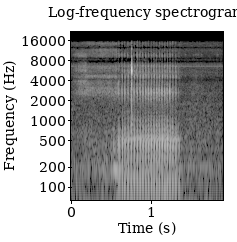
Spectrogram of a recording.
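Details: French Bulldog snoring: a single rattling, fluttering snore lasting under a second, typical of a flat-faced dog's noisy sleep breathing.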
